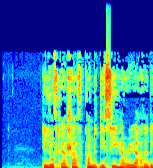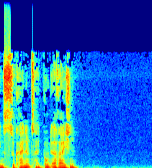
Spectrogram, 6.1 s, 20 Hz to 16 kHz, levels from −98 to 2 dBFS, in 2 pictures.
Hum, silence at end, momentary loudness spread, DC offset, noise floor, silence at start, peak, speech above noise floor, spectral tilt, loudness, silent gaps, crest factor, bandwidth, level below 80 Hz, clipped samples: none; 1.5 s; 9 LU; under 0.1%; -57 dBFS; 0.85 s; 0 dBFS; 45 dB; -3.5 dB/octave; -12 LUFS; none; 14 dB; 16 kHz; -30 dBFS; 0.2%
